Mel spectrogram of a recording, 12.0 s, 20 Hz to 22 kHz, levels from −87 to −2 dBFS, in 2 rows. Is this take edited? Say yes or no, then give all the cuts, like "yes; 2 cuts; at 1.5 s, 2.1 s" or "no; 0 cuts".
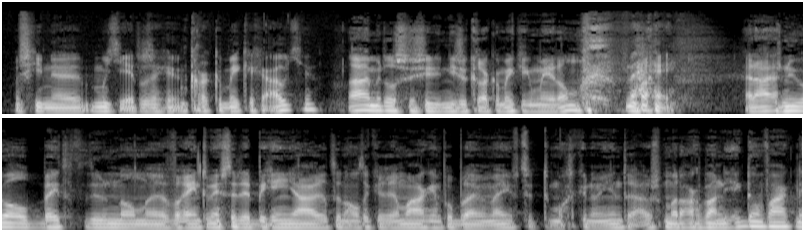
yes; 2 cuts; at 5.8 s, 11.0 s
